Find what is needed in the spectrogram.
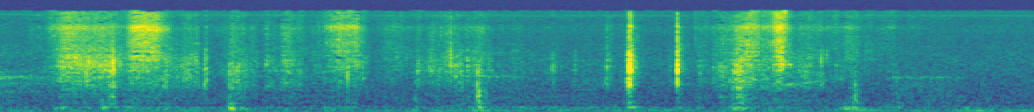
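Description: Near silence with faint handling sounds: a pin picking apart the strands of a braided knotting cord, with soft rustling and a few small ticks.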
